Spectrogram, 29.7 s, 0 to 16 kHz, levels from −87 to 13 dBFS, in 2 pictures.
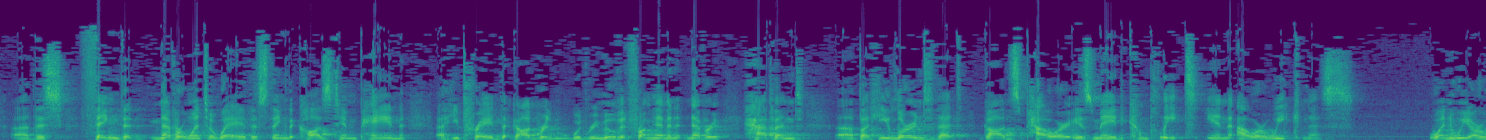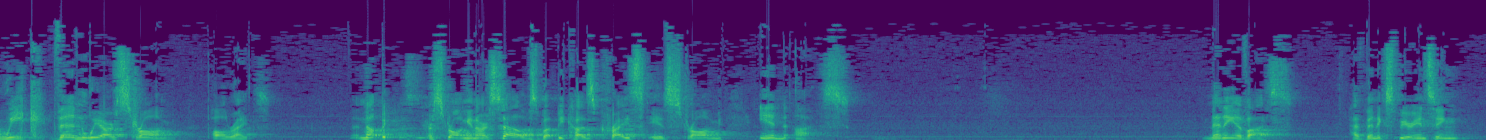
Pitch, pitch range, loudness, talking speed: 140 Hz, 125-150 Hz, -15 LUFS, 145 wpm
